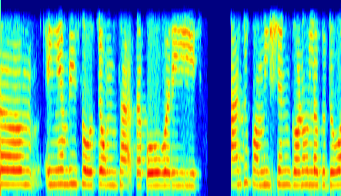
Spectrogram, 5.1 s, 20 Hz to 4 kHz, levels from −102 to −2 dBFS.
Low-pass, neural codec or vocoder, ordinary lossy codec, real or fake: 3.6 kHz; none; none; real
